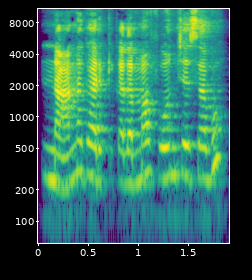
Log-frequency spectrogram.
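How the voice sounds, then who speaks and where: A young daughter in a storybook audio novel, coaxing and pleading, voiced by a woman narrator. Her voice sits fairly high with a wheedling softness. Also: steady tone, brisk.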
